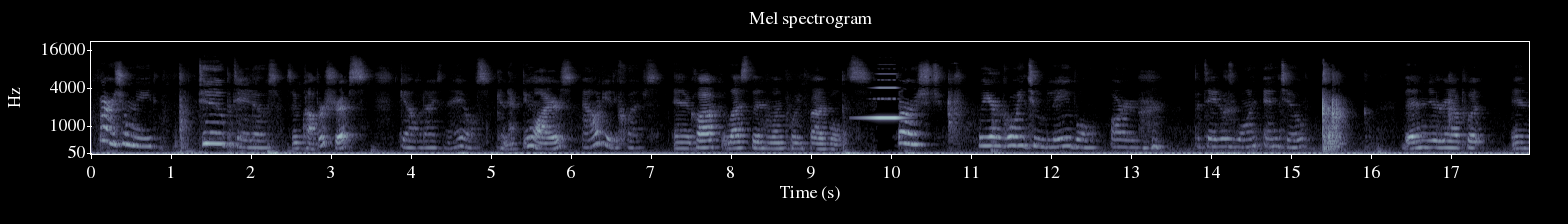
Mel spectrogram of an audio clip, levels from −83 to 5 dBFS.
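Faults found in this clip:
Loudspeaker feedback squeal, 9.47–10.33 s: steady 1.4 kHz tone swelling over roughly 0.4 s to about 15 dB above the programme. Mic-to-speaker loop gain exceeding unity at that frequency. Spectrogram: bright horizontal line; waveform: growing sinusoidal envelope.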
